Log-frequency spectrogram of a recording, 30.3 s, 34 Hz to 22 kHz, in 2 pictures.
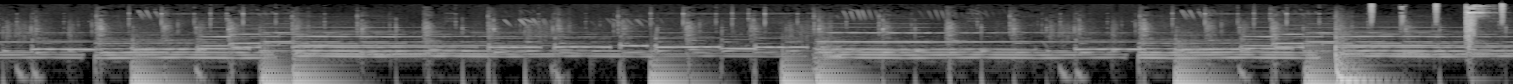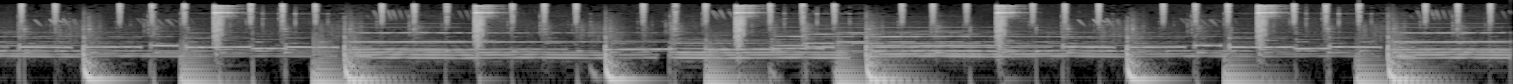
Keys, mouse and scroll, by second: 6.6 click, 8.5 shift+d, 13.3-14.1 scroll up 9, 14.0 middle click, 14.6-15.5 scroll up 1, 17.3-26.5 drag.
